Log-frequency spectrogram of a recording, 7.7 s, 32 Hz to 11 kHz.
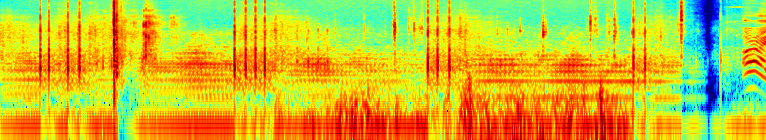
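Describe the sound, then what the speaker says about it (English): Sharp gunshot cracks from a .45 pistol fired at close range, several loud impulsive bangs spread across the clip over a steady low rumble, with no voices. "Ryan just put one round of 45 from his 1911, shot distance of 5 yards"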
